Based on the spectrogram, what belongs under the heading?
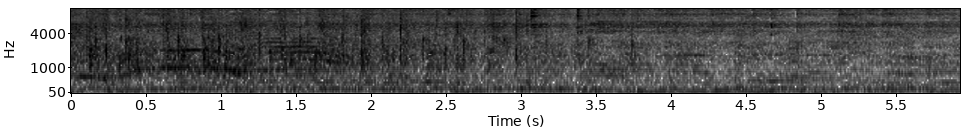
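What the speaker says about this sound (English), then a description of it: "Give these three fine young ladies another round of applause." An audience at a powerlifting meet claps and cheers in a sustained, fairly distant patter of applause, while an announcer's amplified voice talks over it.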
